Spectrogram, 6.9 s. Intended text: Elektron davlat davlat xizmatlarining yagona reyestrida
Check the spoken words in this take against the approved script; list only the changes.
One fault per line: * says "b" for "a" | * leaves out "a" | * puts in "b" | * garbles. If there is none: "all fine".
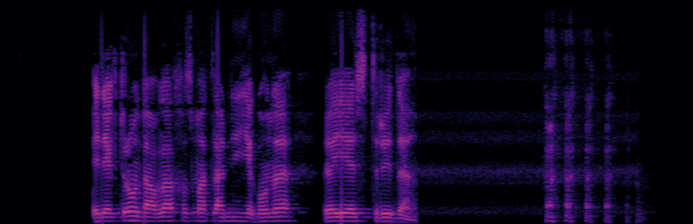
* leaves out "davlat"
